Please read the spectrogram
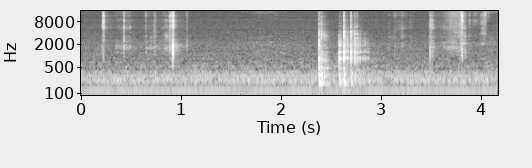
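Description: Small plastic toy parts and a folded paper leaflet handled and pulled out of a Kinder Surprise's yellow plastic capsule: a few scattered light clicks, with a denser patch of clicking and rustling a little past halfway.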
